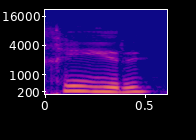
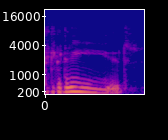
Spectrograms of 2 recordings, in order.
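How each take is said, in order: First: "rir" with a throaty R; back R. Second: "rir" with trilled R; old rolled R. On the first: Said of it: "Instead of saying". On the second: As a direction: roll the R in "rir". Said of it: "somebody would say rir". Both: Shown as a demonstration.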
